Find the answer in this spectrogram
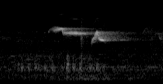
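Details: Male Narcissus flycatcher, a single short phrase of about half a second: high warbled notes with a brief trill, rising and then falling, over faint background hiss.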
